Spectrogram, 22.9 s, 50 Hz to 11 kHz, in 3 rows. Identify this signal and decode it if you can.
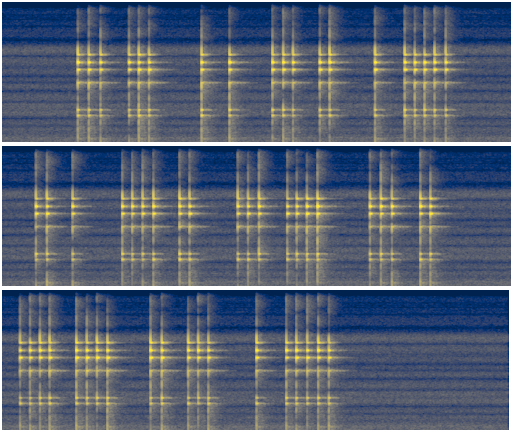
Tap code, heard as taps on glass, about 6 knocks a second, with room echo. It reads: NAME FROM THE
